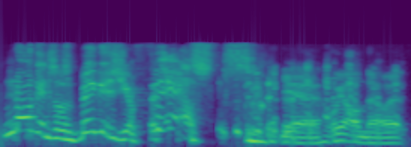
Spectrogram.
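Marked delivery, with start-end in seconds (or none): 0.0-2.1 high, slow grizzled prospector; old prospector. Acted. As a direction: holler about gold like an old miner. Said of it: "a nineteenth century prospector".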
